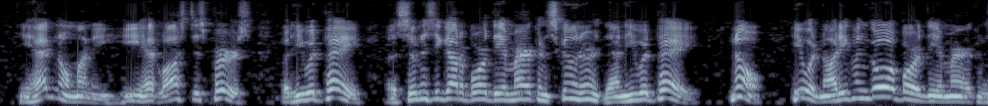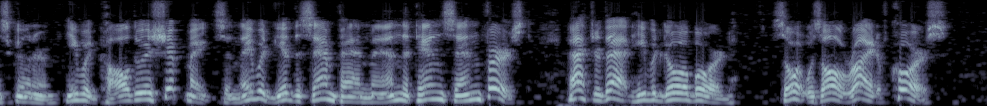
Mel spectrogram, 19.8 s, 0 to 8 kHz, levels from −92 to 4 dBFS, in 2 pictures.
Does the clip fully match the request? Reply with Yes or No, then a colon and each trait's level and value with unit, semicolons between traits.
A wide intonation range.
Yes: wide, 5.9 semitones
